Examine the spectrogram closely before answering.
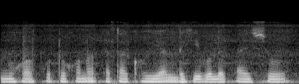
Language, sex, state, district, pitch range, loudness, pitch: Assamese, male, Assam, Sonitpur, 125-135 Hz, -15 LUFS, 130 Hz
